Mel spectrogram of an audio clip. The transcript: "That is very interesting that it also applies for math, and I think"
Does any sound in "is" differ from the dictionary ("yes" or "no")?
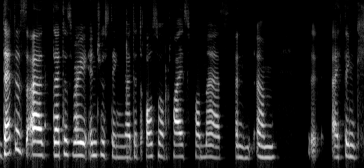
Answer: no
